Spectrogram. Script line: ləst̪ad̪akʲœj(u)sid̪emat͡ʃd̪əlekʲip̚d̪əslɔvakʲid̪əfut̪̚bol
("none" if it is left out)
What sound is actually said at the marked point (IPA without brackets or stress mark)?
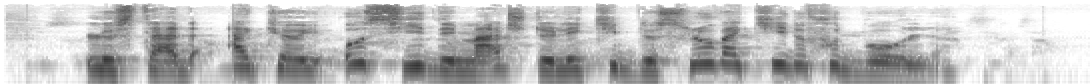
o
